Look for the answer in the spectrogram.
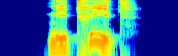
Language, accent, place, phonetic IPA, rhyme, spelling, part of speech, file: German, Germany, Berlin, [niˈtʁiːt], -iːt, Nitrid, noun, De-Nitrid.ogg
- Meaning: nitride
